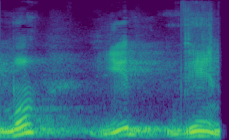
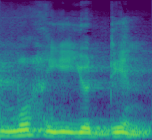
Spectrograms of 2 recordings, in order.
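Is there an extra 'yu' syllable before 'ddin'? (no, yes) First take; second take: no; yes. First: No extra 'yu' syllable comes before 'ddin'. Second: An extra 'yu' syllable comes before 'ddin'. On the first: The speaker calls it right. "dibaca yi saja" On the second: The speaker calls it wrong. "Tidak dibaca"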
